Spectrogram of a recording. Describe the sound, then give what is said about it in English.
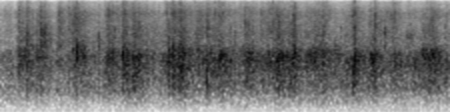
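Sustained applause from a large crowd clapping for Jesus during worship, dense overlapping claps at steady, fairly loud volume with slight swells, no voices standing out. “Are you clapping for Jesus?”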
